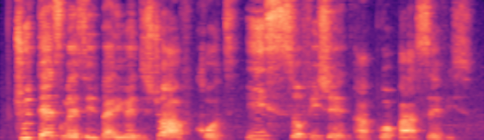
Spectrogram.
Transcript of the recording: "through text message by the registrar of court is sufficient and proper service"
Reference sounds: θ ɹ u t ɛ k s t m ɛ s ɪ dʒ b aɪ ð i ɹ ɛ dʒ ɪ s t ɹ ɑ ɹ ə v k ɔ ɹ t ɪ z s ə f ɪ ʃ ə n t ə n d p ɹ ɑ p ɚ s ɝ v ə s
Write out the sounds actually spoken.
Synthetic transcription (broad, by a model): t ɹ u t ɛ s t m ɛ s ɪ dʒ b aɪ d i ɹ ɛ dʒ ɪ s t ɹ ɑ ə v k ɔ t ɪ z s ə f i ʃ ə n t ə n p ɹ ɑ p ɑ s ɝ v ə s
